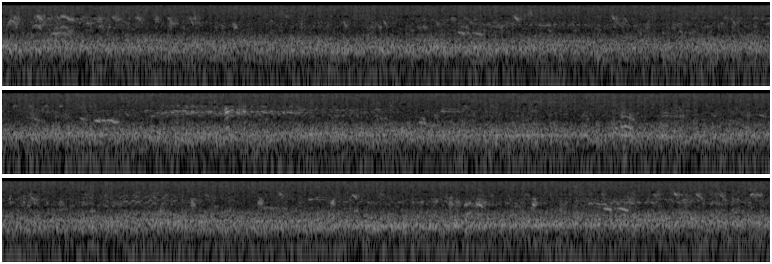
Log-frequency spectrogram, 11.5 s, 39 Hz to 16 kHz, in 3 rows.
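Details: Distant-sounding lesser flamingo flock at Kamfers Dam at sunrise, 18 May 2024, a soft, even murmur of many honking birds with only a few isolated clearer notes breaking through.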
